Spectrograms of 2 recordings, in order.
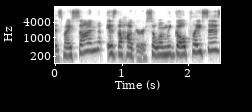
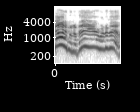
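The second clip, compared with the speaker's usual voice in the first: breezy high reply; 10 semitones higher, much faster than usual. Retold or imitated. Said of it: "I'm like".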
